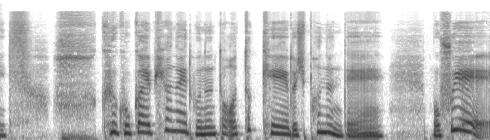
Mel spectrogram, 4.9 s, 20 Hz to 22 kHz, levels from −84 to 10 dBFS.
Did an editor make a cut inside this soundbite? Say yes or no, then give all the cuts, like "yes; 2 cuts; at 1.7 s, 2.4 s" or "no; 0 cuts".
yes; 2 cuts; at 1.9 s, 2.9 s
